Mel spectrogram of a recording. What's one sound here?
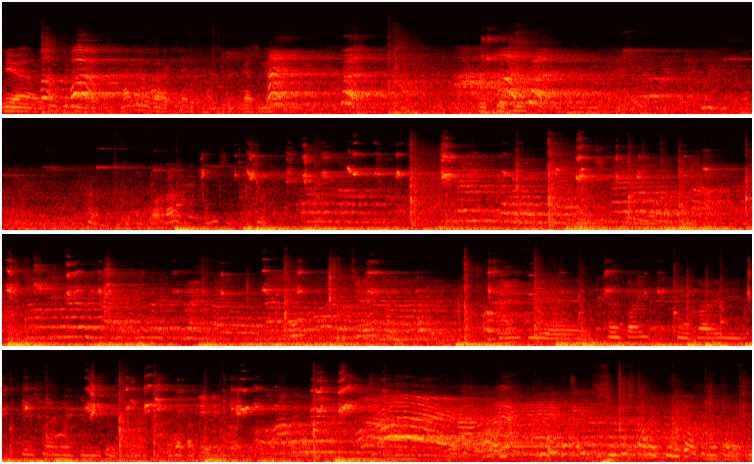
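Men and women chat and call out across the hall.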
